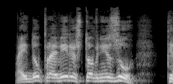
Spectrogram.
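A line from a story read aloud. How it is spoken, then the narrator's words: Shouted. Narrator (Russian): крикнула Любка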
